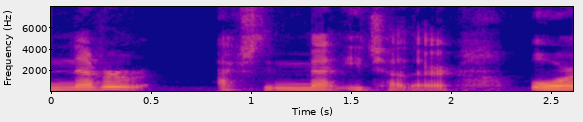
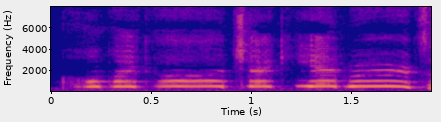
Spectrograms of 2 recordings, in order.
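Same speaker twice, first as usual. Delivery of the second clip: high-pitched delighted shriek, much louder; excited screaming fans; 7 dB louder than usual. Retold or imitated. Fans in a Denver lobby spotting Jackie, shrieking with excitement. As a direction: scream her name like a starstruck fan. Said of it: "these women started screaming".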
